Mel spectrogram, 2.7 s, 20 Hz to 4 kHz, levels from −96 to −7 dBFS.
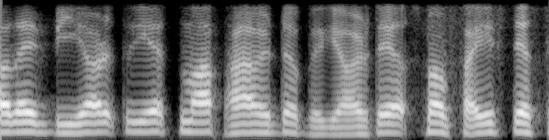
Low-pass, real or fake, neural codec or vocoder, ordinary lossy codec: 3.6 kHz; fake; codec, 16 kHz in and 24 kHz out, 0.4 kbps, LongCat-Audio-Codec, four codebook decoder; none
